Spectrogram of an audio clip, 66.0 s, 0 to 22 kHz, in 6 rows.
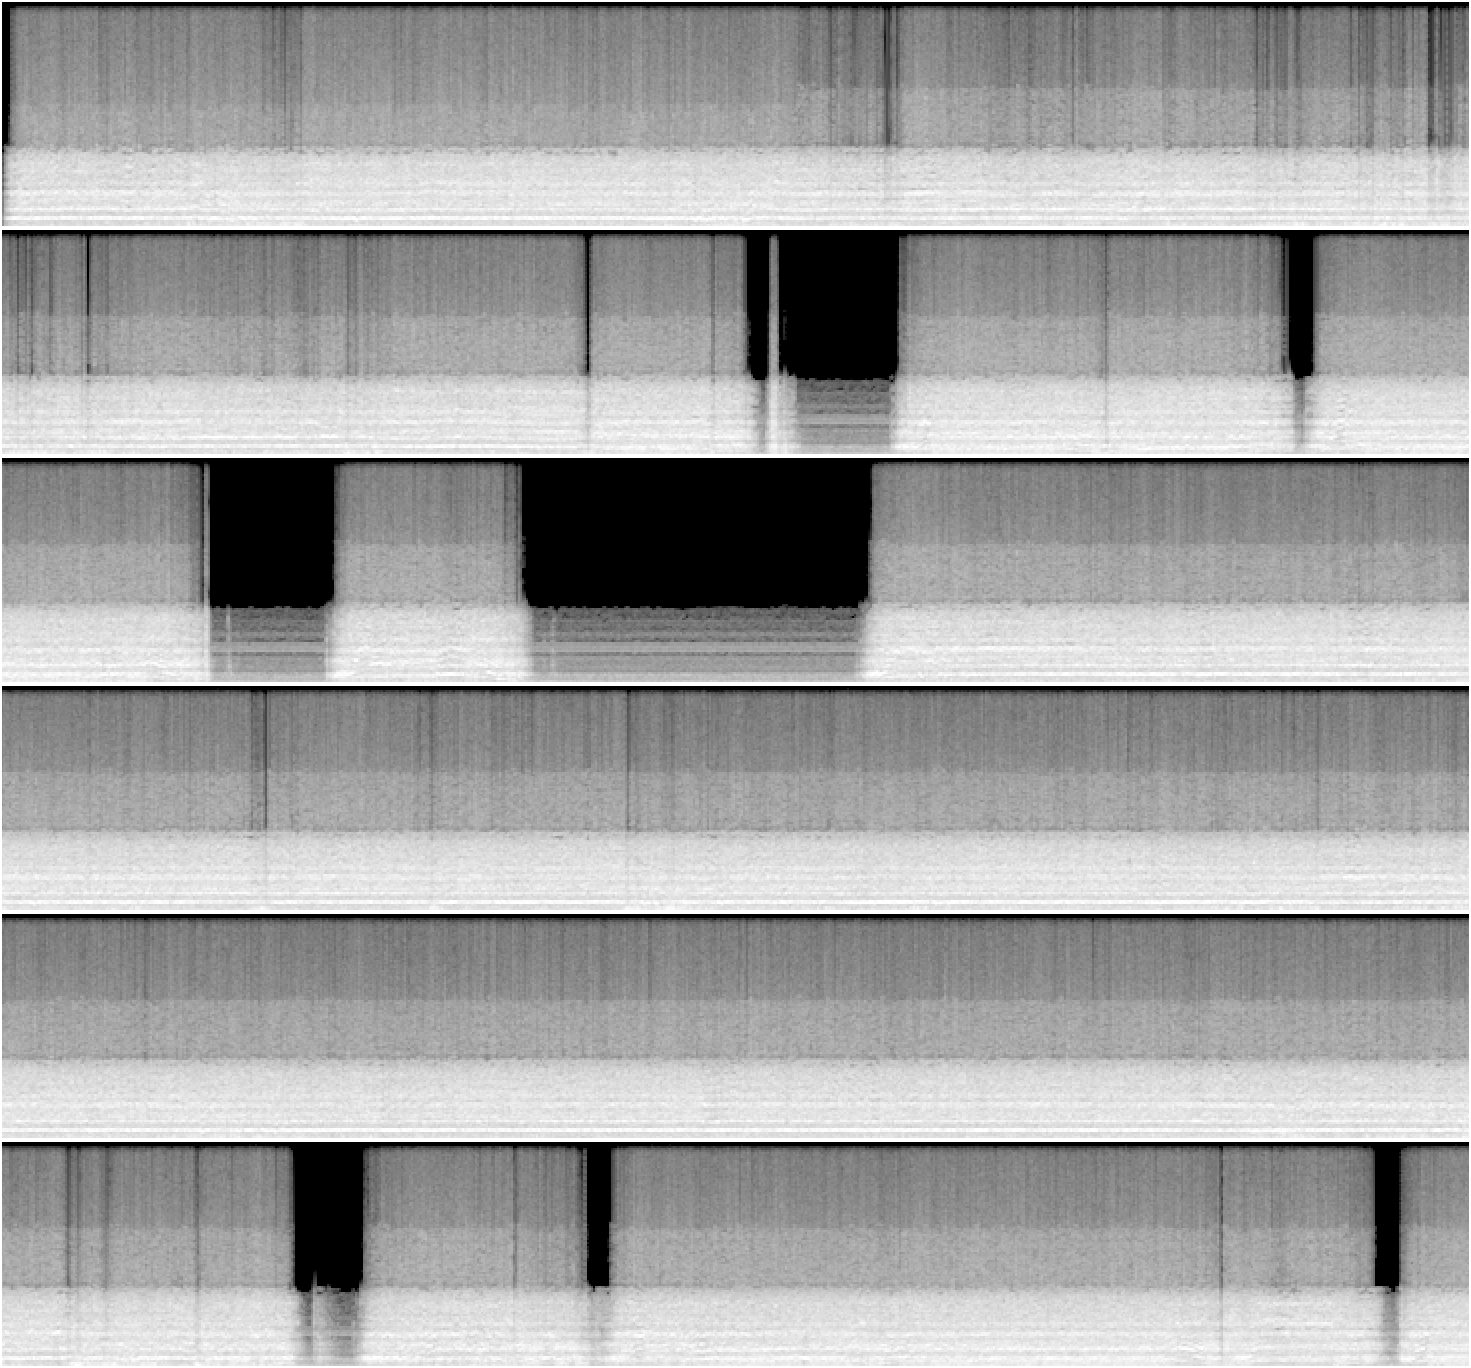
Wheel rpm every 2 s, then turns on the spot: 220, 230, 230, 230, 230, 230, 230, 210, 50, 130, 130, 140, 80, 10, 110, 230, 230, 230, 230, 230, 230, 230, 230, 230, 230, 230, 230, 230, 180, 110, 160, 170, 100.
none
